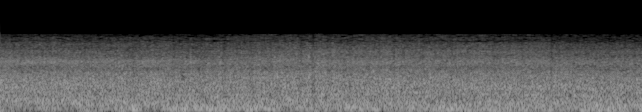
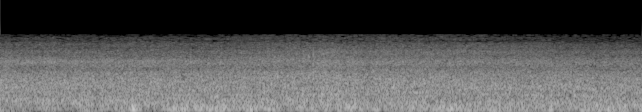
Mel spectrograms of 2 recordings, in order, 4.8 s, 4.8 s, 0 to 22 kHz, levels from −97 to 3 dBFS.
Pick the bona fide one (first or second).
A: second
